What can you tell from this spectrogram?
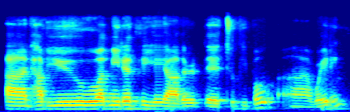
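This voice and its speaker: A man presents a career webinar over a video call. His pitch sits at an ordinary middle height as he talks in an earnest, chatty way and checks in with the audience through little tag questions. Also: normal speed, a little mellow. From Colombia.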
